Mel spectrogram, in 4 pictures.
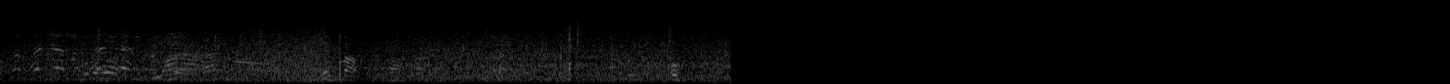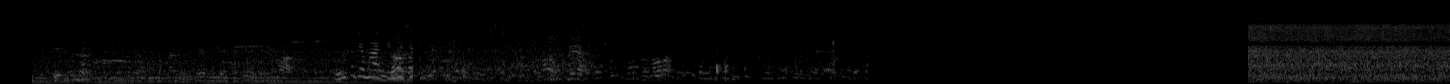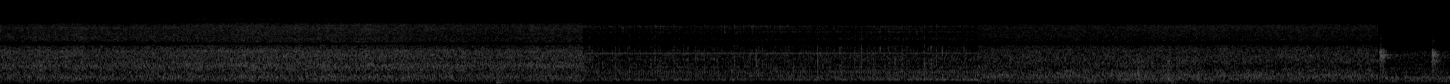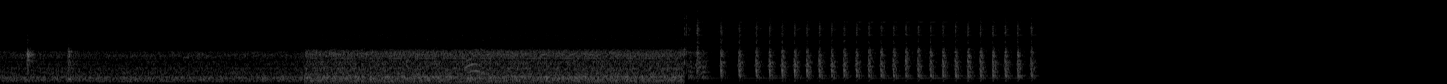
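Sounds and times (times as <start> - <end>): loud even hiss: 27.0 - 34.8, 38.8 - 42.8
steady noise with low hum: 27.0 - 50.4.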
